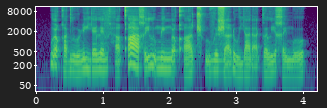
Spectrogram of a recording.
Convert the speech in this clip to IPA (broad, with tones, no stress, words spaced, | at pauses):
ṵ˥˨qʌ˩˧ɡluː˩˧ ɳi˥˨jɛ˧˥lɛ˧˥vha̰˧ qʼaː˥˨χḭ˧˥lṵ˧me˧ ŋṵ˧˥qʼaː˩˥ʈ͡ʂʰṵ˧vɯ˧ ʐa̰˧˥ɽu˩˧ ja˩˧ɾa̰˩˧ kʌ˧li˥˨χe˩˧ mo˩˥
